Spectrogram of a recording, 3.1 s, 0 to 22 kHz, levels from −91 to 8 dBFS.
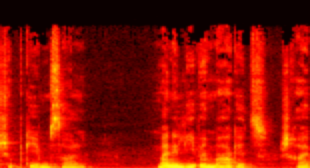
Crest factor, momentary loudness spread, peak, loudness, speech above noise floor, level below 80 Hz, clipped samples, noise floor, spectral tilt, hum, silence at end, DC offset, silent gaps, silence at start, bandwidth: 16 dB; 12 LU; -6 dBFS; -20 LUFS; 31 dB; -56 dBFS; under 0.1%; -51 dBFS; -4.5 dB/octave; none; 0 s; under 0.1%; none; 0 s; 19.5 kHz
